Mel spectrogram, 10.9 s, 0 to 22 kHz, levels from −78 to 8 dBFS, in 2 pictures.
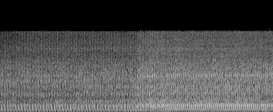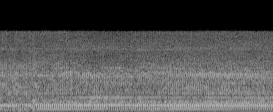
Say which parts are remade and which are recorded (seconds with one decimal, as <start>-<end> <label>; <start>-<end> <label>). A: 0.0-5.2 recorded; 5.2-6.2 remade; 6.2-10.9 recorded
